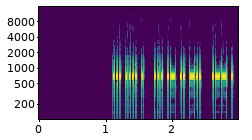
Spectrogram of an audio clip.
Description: Morse code, heard as a keyed tone, about 49 wpm, 700 Hz. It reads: SHE SAID WE
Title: Sentences from Top 1300 Words 50wpm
